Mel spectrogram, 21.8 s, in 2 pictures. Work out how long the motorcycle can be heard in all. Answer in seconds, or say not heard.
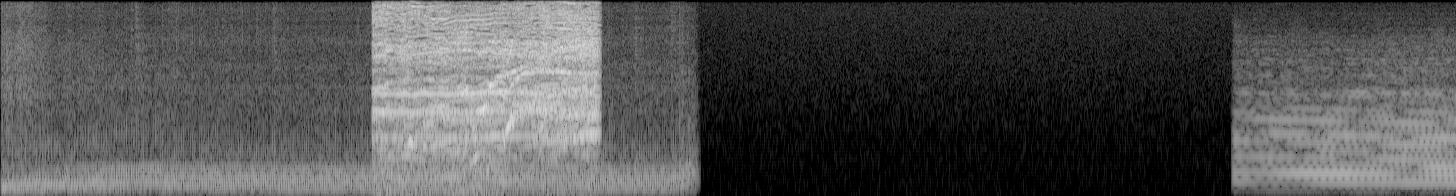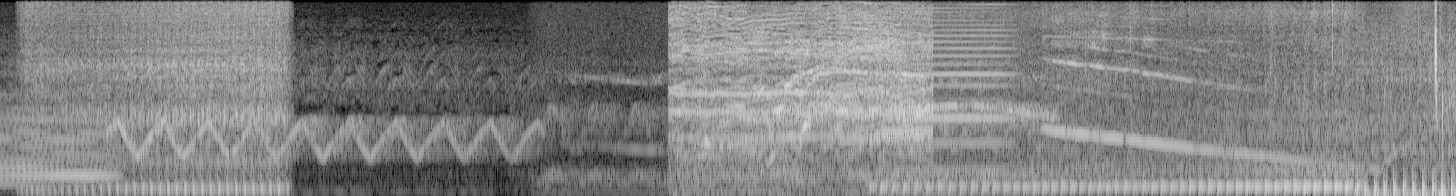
12 s.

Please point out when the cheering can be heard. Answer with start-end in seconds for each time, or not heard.
2.8-4.5, 15.9-17.9.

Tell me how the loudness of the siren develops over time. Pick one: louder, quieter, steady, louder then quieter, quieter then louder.
quieter then louder.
